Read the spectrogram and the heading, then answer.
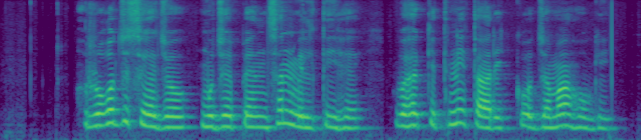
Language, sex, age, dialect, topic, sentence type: Hindi, male, 18-24, Marwari Dhudhari, banking, question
